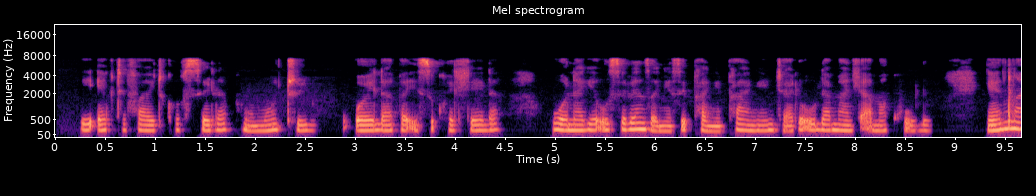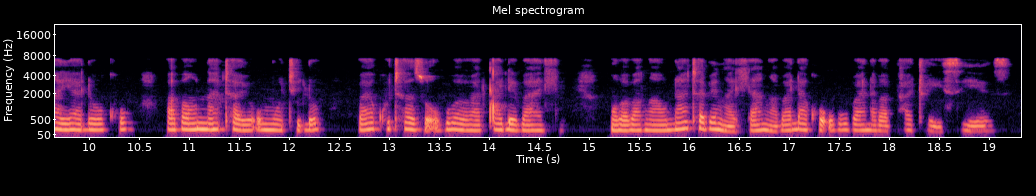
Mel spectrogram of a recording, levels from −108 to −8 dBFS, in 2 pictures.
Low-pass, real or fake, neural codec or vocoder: 7.2 kHz; real; none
